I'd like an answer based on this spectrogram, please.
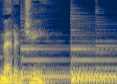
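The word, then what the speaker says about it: Medellín: to go is made in Colombia which is pronounced Medellin I also heard that Vietnam is good for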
